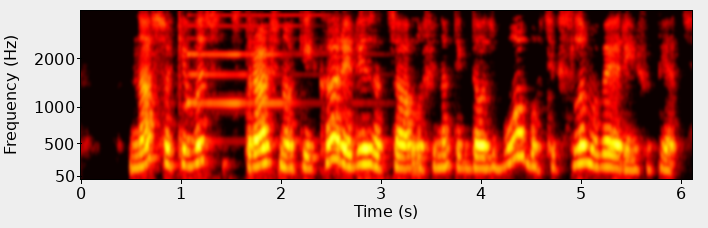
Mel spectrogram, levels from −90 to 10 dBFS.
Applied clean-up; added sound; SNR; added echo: classical method WPE with log-MMSE.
